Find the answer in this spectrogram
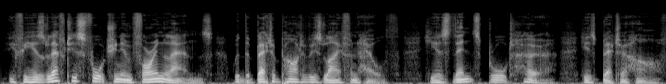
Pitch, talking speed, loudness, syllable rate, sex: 100 Hz, 235 wpm, -18 LUFS, 5.4 syllables/s, male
